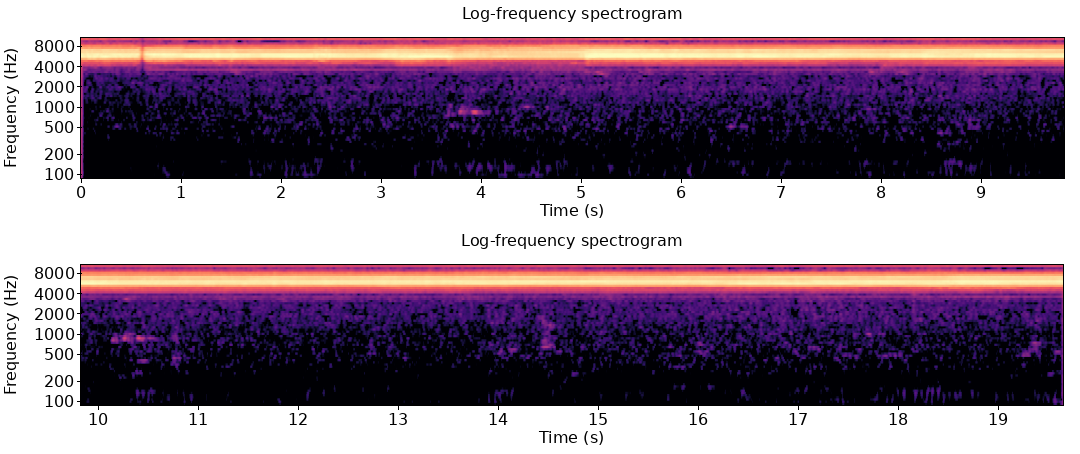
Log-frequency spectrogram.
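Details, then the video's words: A cicada drones on unbroken, a shrill hissing buzz that swells slightly partway through, then holds steady to the end. "Sound effect of cicada"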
